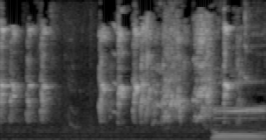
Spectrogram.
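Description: Many caged lovebirds chirping together in a steady stream of quick, high, sharp calls.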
